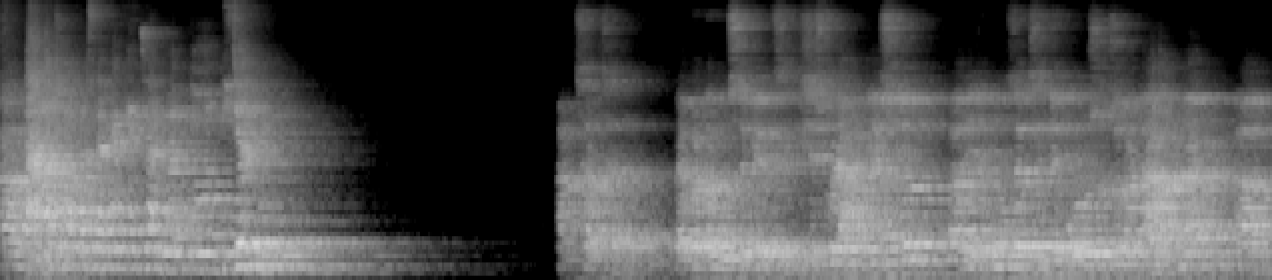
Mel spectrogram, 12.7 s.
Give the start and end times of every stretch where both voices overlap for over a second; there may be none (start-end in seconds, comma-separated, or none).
none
